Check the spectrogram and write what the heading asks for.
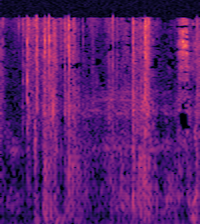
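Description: Faint, irregular rustling and crinkling of a sheer organza gift bag and its drawstring ribbon as fingers pick at the tie to open it.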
